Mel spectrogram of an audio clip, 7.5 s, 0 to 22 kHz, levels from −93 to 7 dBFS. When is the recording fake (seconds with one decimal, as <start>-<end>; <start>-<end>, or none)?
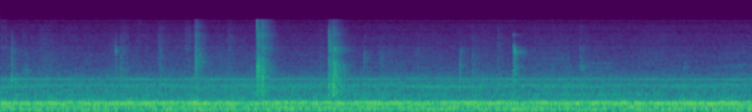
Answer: none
